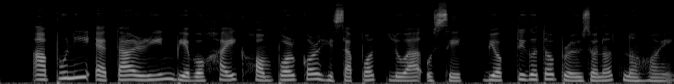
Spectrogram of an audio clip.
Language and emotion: Assamese, neutral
